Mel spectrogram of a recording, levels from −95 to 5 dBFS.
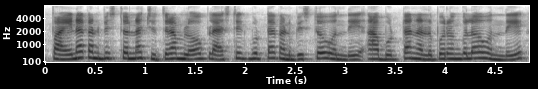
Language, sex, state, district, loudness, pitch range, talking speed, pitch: Telugu, female, Telangana, Hyderabad, -15 LUFS, 240-285 Hz, 150 wpm, 260 Hz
